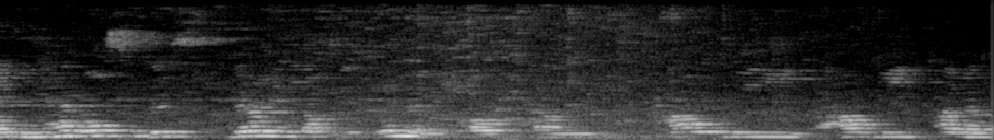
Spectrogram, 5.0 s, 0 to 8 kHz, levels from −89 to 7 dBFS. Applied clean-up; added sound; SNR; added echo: classical method WPE with log-MMSE.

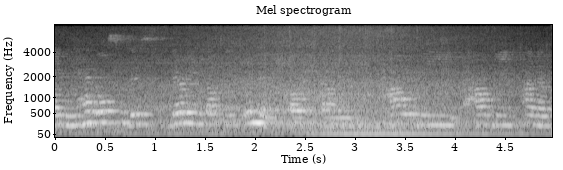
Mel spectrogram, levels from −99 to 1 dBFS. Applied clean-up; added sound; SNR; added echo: none; Car passing by; 6 dB; reverberation time 0.7 s.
